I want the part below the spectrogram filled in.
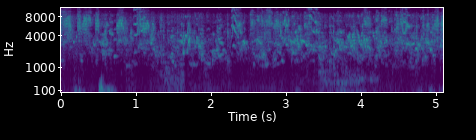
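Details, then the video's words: A breeding pair of budgerigars and their family fill the air with steady, high twittering and harsh little squawks, overlapping constantly, plus a few low knocks. "Cute Budgies Chirping Sounds"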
